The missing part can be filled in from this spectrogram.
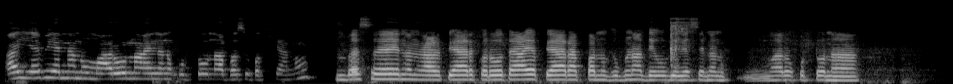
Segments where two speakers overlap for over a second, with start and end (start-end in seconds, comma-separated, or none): none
